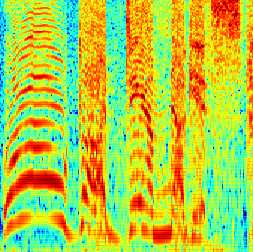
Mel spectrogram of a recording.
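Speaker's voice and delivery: drawn-out, high-pitched loud wail of frustration; exasperated outburst. Real, not acted. Gamer cries out at a failed jump, exasperated outburst.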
